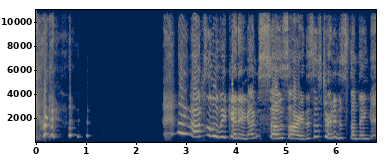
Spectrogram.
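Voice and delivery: high, shrieking laughter; laughing apology. Real, not acted. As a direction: giggle the apology out. Laughing apology after joke.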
